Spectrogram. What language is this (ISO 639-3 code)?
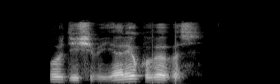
kab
